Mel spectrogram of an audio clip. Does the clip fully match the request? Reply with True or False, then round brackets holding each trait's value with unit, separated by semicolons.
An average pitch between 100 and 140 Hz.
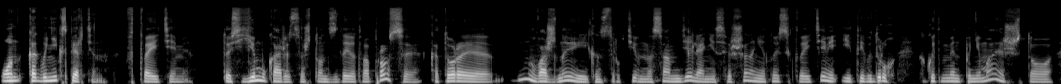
True (135 Hz)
